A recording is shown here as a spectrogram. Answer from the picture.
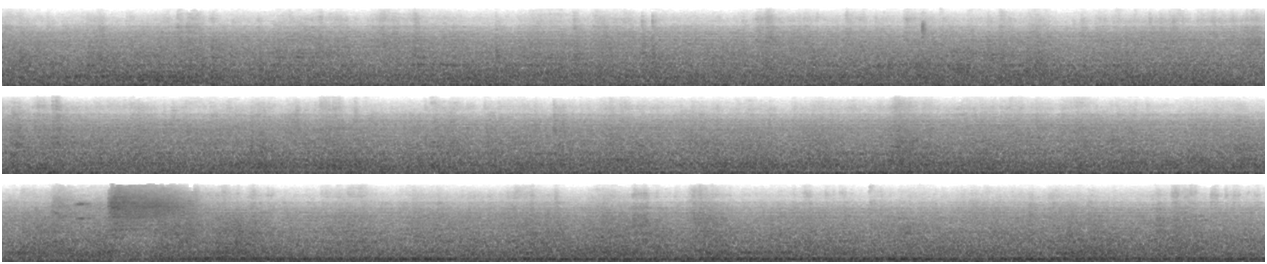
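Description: Loaded crude-oil tank cars of a long freight train rolling steadily past. About twenty seconds in there is a short hiss, and a steady low drone comes in and holds through the end.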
